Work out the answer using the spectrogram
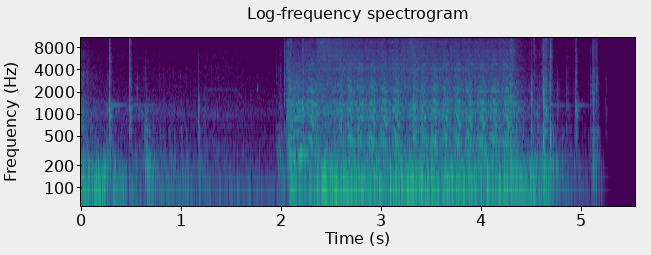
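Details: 2005 Peugeot 206 1.1 TU petrol engine starting and idling: uneven, stumbling misfire beat, down on power; injector number 3 had failed.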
